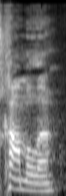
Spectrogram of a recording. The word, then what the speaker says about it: Kamala: on also don't really care for Kamala it's Kamala Kamala I'm sorry okay thank you right so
